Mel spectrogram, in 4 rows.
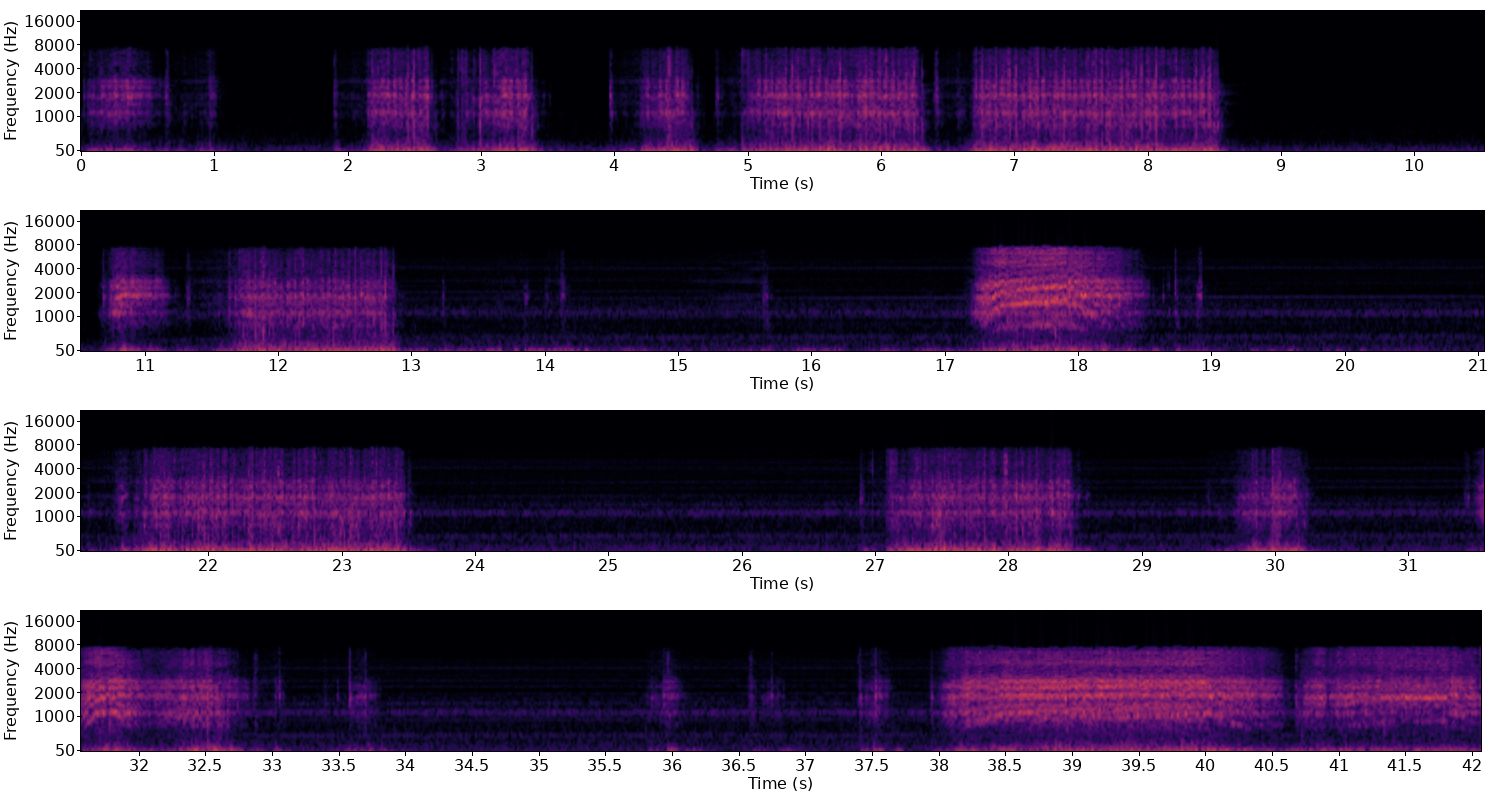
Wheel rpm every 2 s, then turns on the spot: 20, 40, 30, 0, 30, 0, 10, 50, 0, 40, 10, 0, 40, 10, 40, 10, 0, 10, 110, 80, 80.
0-6 8-10 18-22 24-28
